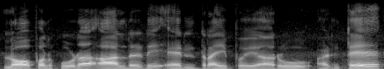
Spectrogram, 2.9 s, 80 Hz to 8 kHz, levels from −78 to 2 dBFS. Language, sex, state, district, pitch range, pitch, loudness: Telugu, male, Andhra Pradesh, Manyam, 110-125 Hz, 120 Hz, -16 LUFS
